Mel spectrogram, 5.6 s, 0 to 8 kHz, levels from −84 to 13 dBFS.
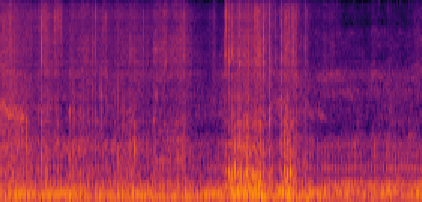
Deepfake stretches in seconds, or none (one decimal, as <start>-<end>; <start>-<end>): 0.0-3.4; 4.2-5.0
